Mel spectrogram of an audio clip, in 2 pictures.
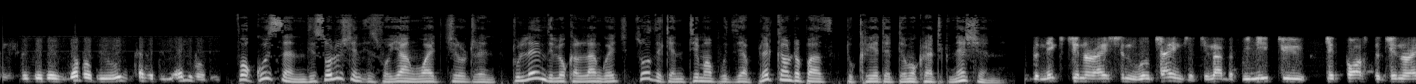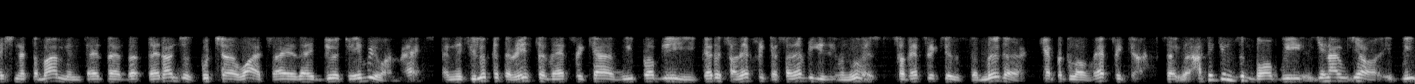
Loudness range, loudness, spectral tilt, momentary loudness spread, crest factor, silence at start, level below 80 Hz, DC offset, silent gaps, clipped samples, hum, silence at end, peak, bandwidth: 3 LU; -19 LUFS; -6 dB/octave; 7 LU; 16 dB; 0 s; -54 dBFS; under 0.1%; 2.20-2.26 s, 10.15-10.24 s; under 0.1%; none; 0 s; -2 dBFS; 11 kHz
